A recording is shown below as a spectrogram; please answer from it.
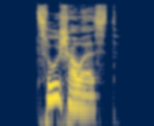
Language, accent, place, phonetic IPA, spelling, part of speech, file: German, Germany, Berlin, [ˈt͡suːˌʃaʊ̯əst], zuschauest, verb, De-zuschauest.ogg
- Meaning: second-person singular dependent subjunctive I of zuschauen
